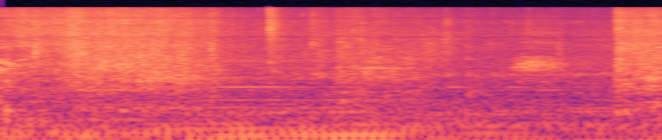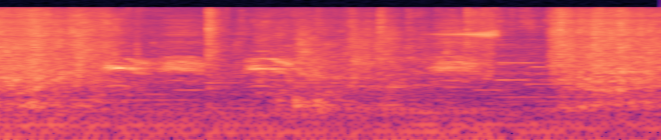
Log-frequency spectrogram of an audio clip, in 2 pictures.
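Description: Water poured from a steel pot into a plastic bucket in three bursts, near the start, midway and near the end, with crows cawing now and then over background music.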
